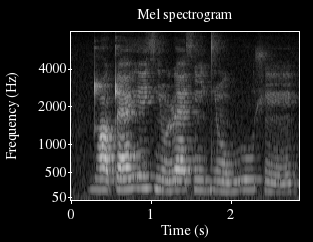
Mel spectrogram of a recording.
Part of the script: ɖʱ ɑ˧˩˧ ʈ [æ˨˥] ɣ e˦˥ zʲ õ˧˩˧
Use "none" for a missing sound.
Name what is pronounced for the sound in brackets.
æ˨˥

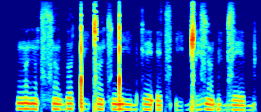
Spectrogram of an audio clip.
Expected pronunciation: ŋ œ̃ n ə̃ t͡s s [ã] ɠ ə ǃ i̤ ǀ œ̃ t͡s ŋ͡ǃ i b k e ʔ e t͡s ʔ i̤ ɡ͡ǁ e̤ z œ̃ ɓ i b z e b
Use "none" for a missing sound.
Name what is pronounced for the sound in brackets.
ə̃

